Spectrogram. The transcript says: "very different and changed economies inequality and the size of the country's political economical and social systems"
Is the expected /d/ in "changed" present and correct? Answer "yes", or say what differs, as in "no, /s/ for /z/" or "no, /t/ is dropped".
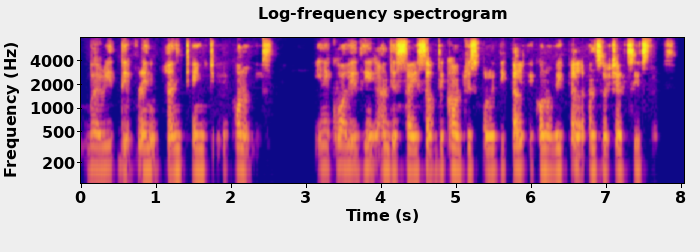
no, /d/ is dropped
